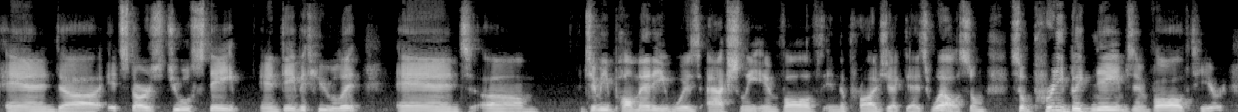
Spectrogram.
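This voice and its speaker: A man chatting casually and enthusiastically as the host of a comic book review vlog, in a lo-fi recording. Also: medium pitch. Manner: enthusiastic fan talk. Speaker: comic book reviewer hosting a haul video. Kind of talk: casual vlog chat, showing and commenting on purchases. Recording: dull lo-fi sound.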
